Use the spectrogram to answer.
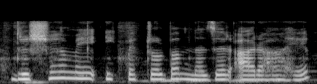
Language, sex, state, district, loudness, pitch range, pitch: Hindi, female, Assam, Kamrup Metropolitan, -15 LUFS, 215-250 Hz, 235 Hz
